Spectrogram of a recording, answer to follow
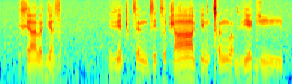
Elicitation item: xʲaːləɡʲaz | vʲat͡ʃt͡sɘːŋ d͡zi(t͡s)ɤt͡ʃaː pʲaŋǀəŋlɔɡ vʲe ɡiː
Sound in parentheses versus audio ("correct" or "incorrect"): correct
